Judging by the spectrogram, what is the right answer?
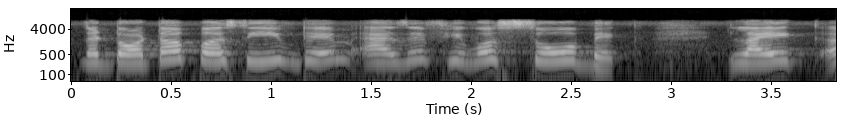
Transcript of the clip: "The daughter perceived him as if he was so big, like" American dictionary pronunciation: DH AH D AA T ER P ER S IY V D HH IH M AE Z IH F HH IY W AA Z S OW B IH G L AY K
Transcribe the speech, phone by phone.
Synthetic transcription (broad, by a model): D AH D AA T ER P ER S IY V D HH IH M AE Z IH F HH IY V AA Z S OW B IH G L AY K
